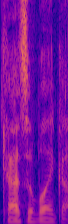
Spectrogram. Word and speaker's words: Casablanca: There's so much to dive into here with Casablanca.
